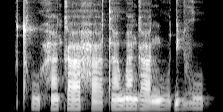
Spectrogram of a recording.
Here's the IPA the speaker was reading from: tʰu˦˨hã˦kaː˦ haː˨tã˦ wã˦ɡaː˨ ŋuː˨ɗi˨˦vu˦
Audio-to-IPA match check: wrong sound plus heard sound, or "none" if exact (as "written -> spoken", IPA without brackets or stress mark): none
